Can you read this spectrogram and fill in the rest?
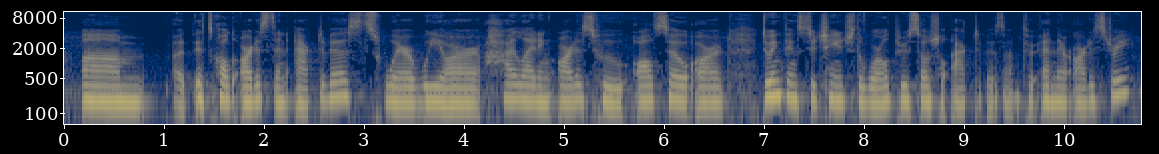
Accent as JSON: {"language": "English", "town": "New York City", "region": "New York", "country": "United States", "tie": "born or raised there", "said": "I grew up in New York City at a time when you couldn't graduate from public school without learning about music"}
